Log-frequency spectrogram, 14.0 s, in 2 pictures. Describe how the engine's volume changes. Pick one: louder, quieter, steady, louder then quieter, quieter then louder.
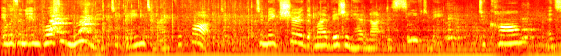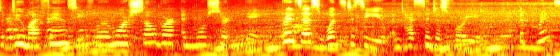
louder.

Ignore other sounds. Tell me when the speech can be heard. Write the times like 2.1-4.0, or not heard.
0.0-13.9.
